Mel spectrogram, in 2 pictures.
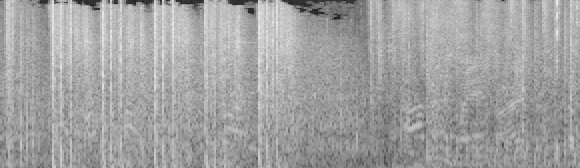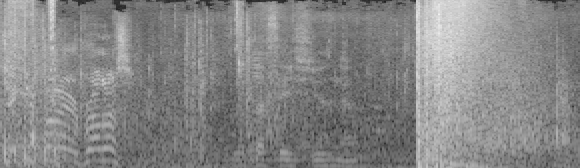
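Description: Gunfire in the video game Apex Legends: a rapid string of loud close shots at the start, then a burst of mechanical clatter and another sharp shot near the end, with voices talking over it.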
